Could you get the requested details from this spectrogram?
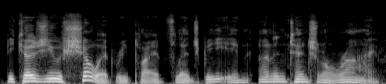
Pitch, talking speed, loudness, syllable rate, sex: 105 Hz, 140 wpm, -18 LUFS, 5.3 syllables/s, male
